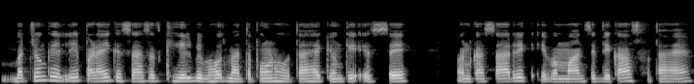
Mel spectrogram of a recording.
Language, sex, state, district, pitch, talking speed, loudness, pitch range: Hindi, male, Uttarakhand, Uttarkashi, 145 Hz, 175 wpm, -18 LUFS, 135-150 Hz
